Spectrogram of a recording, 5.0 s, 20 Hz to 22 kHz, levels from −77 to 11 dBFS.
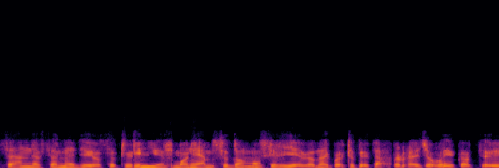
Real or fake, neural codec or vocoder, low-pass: fake; codec, 16 kHz in and 24 kHz out, 1.1 kbps, FireRedTTS-2 codec; 9.9 kHz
